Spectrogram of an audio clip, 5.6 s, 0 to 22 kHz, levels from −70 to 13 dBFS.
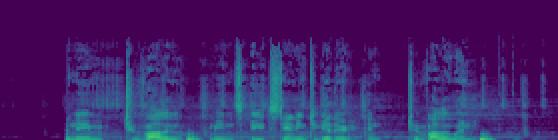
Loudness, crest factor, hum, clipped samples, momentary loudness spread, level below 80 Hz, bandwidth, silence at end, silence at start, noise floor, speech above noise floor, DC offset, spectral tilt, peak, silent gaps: -20 LUFS; 20 dB; none; under 0.1%; 15 LU; -42 dBFS; 16 kHz; 0.15 s; 0.65 s; -65 dBFS; 45 dB; under 0.1%; -4 dB/octave; -2 dBFS; none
